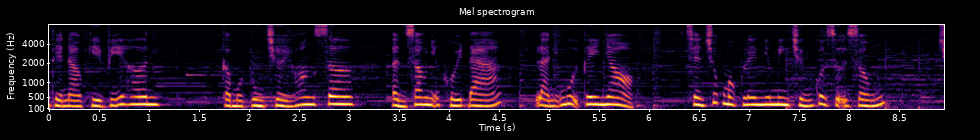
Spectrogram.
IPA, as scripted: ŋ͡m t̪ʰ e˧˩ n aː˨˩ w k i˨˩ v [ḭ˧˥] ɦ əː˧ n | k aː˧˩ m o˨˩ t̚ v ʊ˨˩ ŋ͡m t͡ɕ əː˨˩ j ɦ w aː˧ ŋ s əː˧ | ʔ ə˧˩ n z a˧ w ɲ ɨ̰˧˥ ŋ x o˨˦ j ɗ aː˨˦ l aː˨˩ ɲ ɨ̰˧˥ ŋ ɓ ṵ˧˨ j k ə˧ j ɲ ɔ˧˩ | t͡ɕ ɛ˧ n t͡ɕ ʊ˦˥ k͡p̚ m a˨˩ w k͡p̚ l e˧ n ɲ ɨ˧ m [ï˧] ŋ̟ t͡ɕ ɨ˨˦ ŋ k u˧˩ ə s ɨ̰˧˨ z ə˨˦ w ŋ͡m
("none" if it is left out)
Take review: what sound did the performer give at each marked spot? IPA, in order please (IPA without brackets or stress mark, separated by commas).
ḭ˧˥, ï˧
